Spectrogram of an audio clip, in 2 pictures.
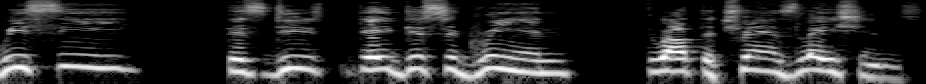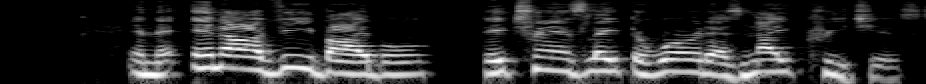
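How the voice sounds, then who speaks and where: A man's high-pitched voice with a New York accent and ordinary pitch variation, in a very clean recording over a silent background. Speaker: bible study teacher. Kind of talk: bible study lecture. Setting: live stream.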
